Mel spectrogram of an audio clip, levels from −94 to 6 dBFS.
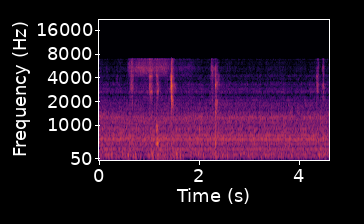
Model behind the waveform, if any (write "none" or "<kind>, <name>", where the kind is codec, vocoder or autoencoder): codec, HILCodec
